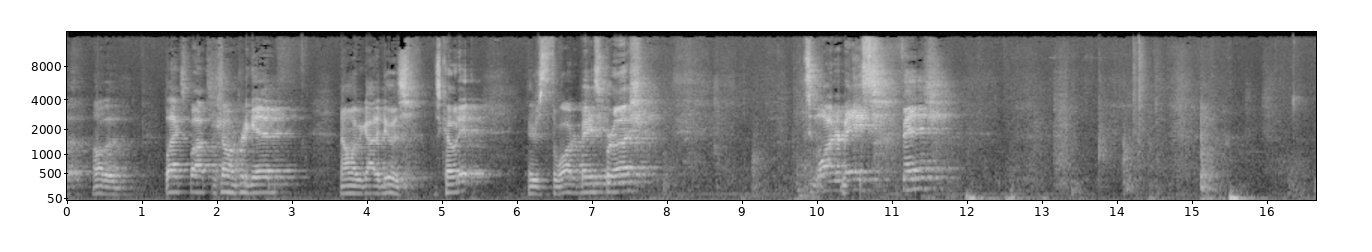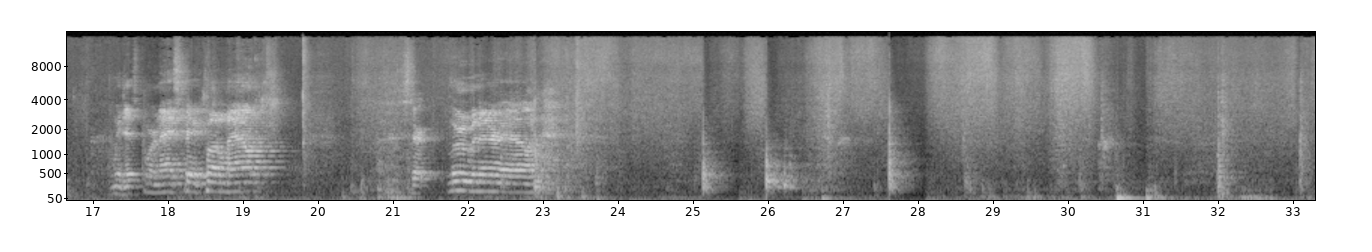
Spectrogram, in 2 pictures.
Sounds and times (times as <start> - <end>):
Speech: 0.0 - 8.0, 9.8 - 12.0, 17.2 - 19.6, 21.0 - 23.3.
